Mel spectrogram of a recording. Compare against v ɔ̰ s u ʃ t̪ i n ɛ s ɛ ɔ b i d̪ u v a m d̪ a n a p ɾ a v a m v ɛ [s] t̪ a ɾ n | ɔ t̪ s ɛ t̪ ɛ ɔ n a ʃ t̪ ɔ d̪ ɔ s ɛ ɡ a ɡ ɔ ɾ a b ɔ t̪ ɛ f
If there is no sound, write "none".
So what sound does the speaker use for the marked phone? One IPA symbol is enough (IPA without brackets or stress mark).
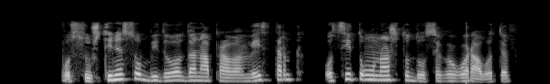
s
